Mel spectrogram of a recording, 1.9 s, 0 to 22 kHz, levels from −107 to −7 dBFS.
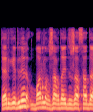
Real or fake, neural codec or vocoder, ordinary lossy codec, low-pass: real; none; none; none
